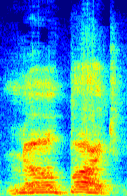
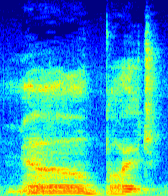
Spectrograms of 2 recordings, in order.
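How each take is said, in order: First: Loud, higher growled warning; growling tone. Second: Very low, controlled growl; calm growl. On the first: Vet correcting a puppy chewing his hand, loud growl. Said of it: "The other one is the growling tone of voice". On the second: Vet calmly correcting a puppy who bites, low growl. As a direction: growl it low without yelling. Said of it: "calmly saying". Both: Shown as a demonstration.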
